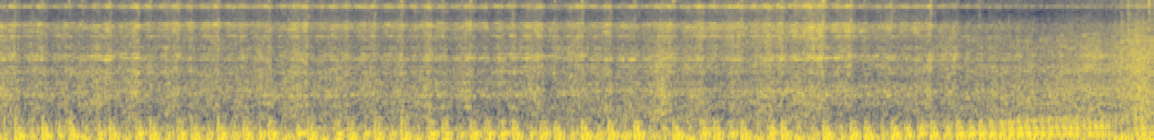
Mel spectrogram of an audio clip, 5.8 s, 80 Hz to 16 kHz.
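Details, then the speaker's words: Tuned Honda Stylo 160 with a 61 mm piston, about 9.5 cam lift, near-3 overlap, scraped valves/head, full filter, 38 inlet/50 outlet, 28 throttle neck and the CVT pulley not fitted: a loud, crackly rev with a fast, even beat and open exhaust bark; healthy. "Begitu men, suaranya lumayan ya. Mungkin karena nggak pakai puli kali ya, jadi suaranya kayak 5 TP, ya kan ya."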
